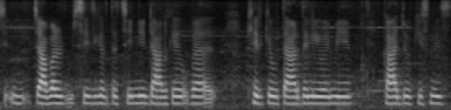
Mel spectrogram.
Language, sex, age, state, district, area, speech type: Maithili, female, 30-45, Bihar, Sitamarhi, rural, spontaneous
